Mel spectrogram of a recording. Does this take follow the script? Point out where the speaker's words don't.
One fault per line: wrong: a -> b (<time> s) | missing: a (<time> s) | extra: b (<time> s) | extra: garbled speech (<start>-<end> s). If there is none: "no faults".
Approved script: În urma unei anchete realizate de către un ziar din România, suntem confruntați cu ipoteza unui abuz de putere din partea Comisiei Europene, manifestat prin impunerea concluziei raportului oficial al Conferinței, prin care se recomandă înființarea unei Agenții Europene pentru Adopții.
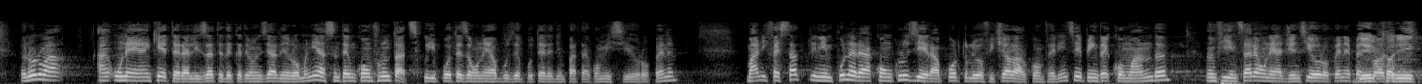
missing: care se (11.0 s)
